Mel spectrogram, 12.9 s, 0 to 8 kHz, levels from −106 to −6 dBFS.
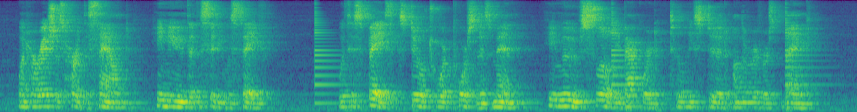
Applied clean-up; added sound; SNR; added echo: none; Guitar; 10 dB; reverberation time 0.9 s.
